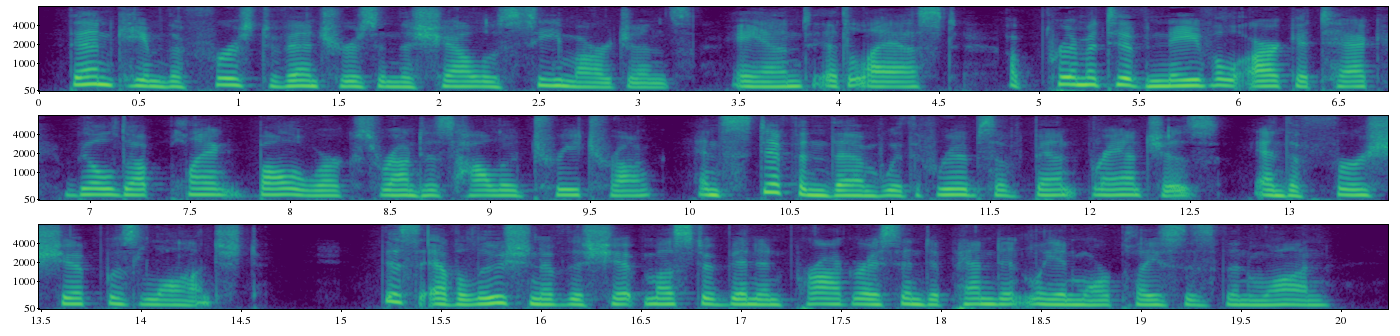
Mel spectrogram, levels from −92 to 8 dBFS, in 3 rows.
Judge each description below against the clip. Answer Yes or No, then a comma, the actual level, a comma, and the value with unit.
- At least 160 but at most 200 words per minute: Yes, average, 165 wpm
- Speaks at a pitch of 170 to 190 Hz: Yes, medium, 185 Hz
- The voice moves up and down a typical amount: No, narrow, 2.2 semitones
